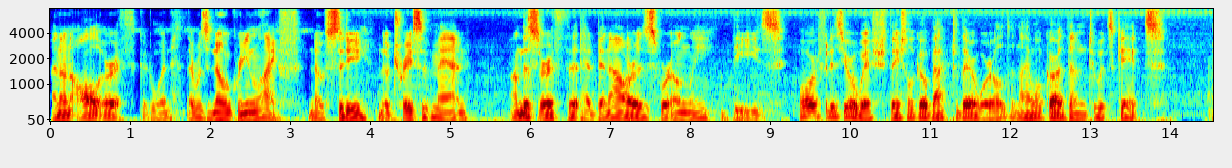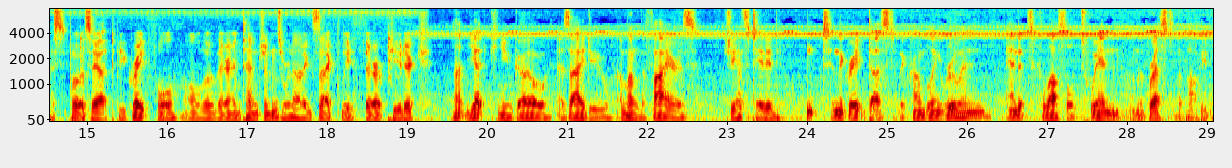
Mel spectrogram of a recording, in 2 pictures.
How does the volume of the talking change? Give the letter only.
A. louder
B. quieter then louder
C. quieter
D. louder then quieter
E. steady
E.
